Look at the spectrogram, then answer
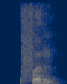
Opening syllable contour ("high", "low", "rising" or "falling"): low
